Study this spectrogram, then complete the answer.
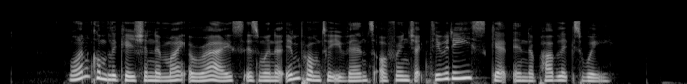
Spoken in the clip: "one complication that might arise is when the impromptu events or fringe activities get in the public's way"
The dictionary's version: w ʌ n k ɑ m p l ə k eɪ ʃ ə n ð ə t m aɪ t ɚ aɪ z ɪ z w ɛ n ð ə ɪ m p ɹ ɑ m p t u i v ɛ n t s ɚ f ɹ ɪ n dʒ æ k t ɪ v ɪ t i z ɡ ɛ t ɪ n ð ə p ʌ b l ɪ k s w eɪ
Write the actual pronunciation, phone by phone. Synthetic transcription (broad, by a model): w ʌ n k ɑ m p l ə k eɪ ʃ ə n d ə t m aɪ t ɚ aɪ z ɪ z w ɛ n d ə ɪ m p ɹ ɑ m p t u i v ɛ n t s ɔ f ɹ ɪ n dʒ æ k t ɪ v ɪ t i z ɡ ɛ t ɪ n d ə p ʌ b l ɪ k s w eɪ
